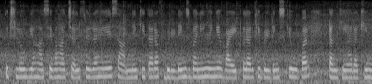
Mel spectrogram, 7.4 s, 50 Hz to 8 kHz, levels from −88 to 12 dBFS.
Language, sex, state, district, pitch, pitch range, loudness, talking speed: Hindi, female, Bihar, Saran, 230 Hz, 220-235 Hz, -22 LUFS, 210 wpm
